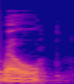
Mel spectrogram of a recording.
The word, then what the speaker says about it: Belle: Is it Belly or Belle? – Is it B-E-L-L-E? – Yeah. – Belle? – Belle. Okay, cool. Hate silent letters.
